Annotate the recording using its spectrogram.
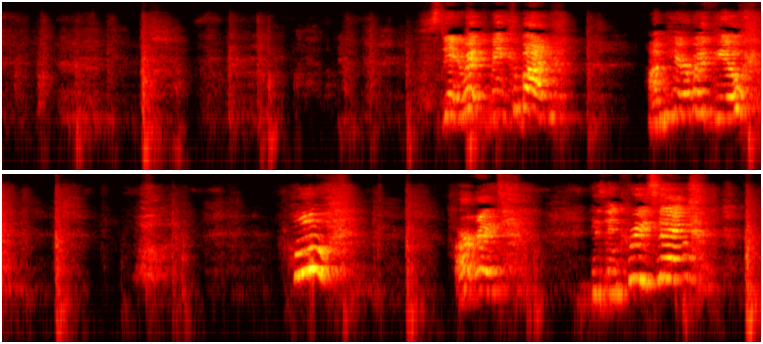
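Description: A woman's voice in short spoken bursts, with a dull thump about every three seconds as feet land on an exercise mat during burpees.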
